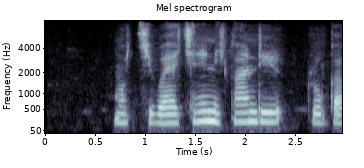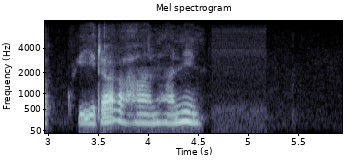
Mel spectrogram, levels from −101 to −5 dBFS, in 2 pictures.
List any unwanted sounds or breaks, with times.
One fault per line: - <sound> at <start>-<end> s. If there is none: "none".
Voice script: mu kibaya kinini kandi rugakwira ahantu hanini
none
